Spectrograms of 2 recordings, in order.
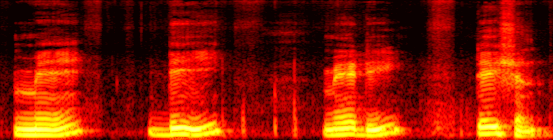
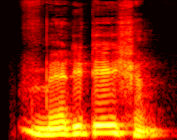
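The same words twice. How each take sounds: First: meditation built up slowly, me-di, medi-teshon; syllable by syllable. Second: Said in the usual way. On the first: Shown as a demonstration. Teacher drilling learners, meditation built up in slow pieces.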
